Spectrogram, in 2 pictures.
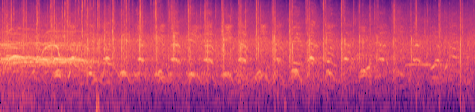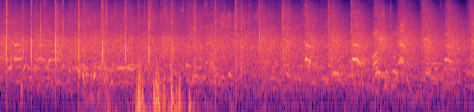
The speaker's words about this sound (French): On applaudit encore fortement la chorale … et les musiciens.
